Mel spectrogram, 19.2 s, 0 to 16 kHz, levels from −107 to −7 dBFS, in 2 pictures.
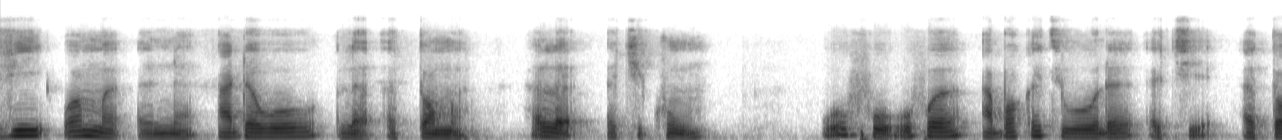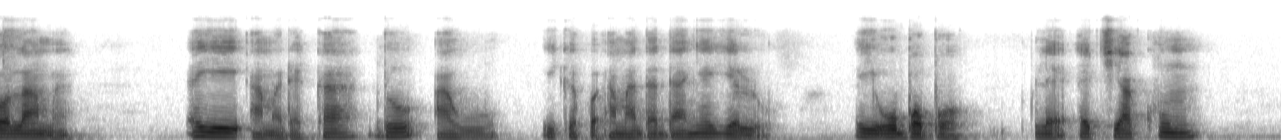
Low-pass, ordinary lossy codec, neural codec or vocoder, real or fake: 7.2 kHz; Opus, 24 kbps; none; real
